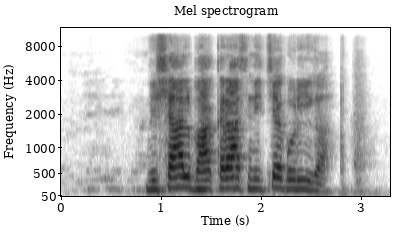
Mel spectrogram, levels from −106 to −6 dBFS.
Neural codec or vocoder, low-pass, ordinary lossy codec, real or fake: vocoder, 22.05 kHz, 80 mel bands, WaveNeXt; 9.9 kHz; AAC, 48 kbps; fake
